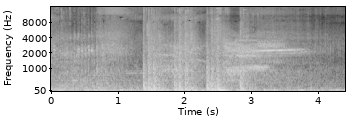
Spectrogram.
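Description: Electric sparks crackle and zap loudly.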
